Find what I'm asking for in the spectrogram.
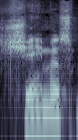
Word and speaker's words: Seamus: It's pronounced Seamus, but it's spelled S E A M U S.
